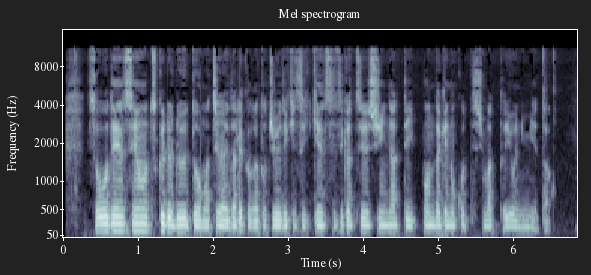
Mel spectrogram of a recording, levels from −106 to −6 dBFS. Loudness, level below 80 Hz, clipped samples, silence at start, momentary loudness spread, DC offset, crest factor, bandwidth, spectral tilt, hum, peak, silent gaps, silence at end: -25 LUFS; -58 dBFS; under 0.1%; 0.05 s; 11 LU; under 0.1%; 20 dB; 11.5 kHz; -4 dB/octave; none; -6 dBFS; none; 0.3 s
